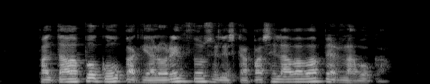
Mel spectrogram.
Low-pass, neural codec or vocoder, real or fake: 7.2 kHz; none; real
